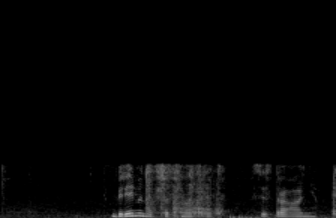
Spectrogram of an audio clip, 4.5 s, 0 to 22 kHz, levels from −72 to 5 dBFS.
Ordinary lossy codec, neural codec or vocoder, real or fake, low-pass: none; codec, 16 kHz, 4 kbps, FunCodec, trained on LibriTTS, 50 frames a second; fake; 5.4 kHz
